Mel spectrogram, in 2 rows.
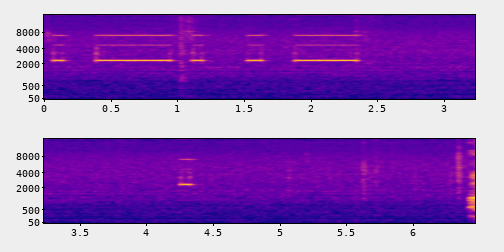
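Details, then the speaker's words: Pioneer VSX-522 AV receiver with standby power but won't turn on: continuity meter beeps steadily on testing, showing two front-left channel amplifier output transistors shorted and popped. "so it looks like two of the outputs are shorted these ones here these ones are popped"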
